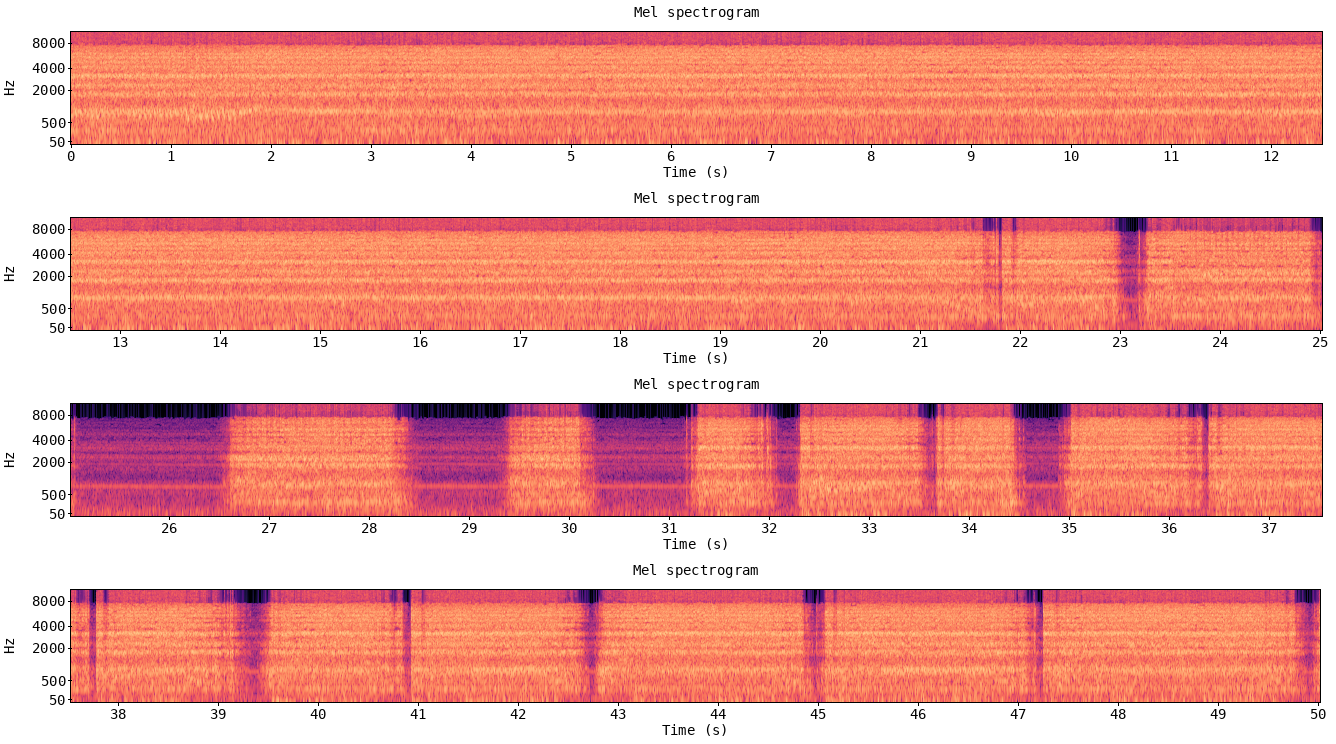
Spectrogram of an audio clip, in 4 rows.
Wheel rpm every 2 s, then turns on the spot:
210, 240, 220, 220, 220, 220, 230, 240, 230, 230, 180, 100, 70, 50, 40, 30, 90, 100, 100, 100, 130, 140, 150, 150, 170.
22-24 30-32 38-40 46-48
